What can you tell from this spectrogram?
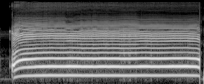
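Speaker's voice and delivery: loud, high held scream; full-volume high shriek; terrified scream. Acted. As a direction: scream long and loud in fright. Screams at returning ghost.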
